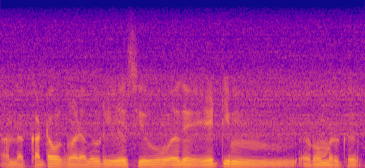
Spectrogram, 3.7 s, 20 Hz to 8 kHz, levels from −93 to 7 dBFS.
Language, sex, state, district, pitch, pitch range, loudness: Tamil, male, Tamil Nadu, Namakkal, 100 Hz, 95-105 Hz, -17 LUFS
